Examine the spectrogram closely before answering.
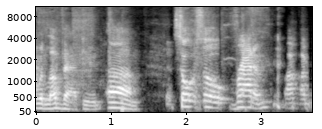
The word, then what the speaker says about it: Vratim: So Vratim, I'm pronouncing that right, correct?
